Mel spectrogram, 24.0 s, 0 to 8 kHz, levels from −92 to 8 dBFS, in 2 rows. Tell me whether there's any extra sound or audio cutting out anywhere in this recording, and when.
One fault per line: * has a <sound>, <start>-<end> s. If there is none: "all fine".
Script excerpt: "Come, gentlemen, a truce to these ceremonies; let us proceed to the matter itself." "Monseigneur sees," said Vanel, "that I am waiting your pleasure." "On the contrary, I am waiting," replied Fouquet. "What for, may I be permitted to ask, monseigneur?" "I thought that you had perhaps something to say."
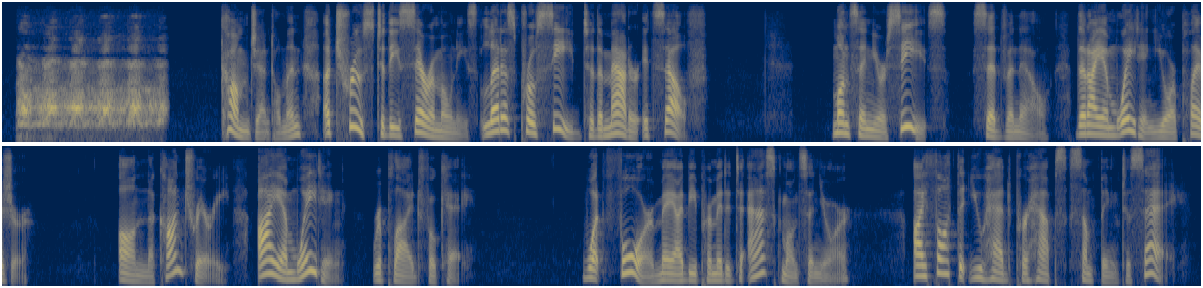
* has a bark, 0.1-1.7 s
